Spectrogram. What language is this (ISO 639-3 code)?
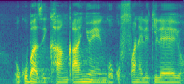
xho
